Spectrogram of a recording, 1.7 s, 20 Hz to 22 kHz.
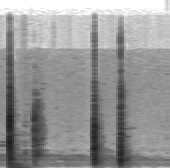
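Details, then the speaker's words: Renault Megane, 117,000 miles, dented door panel: a few sharp clunks and a scraping knock as the door opens; owner unsure whether it needs oil or is catching slightly, not too bad. "if you can hear that now I don't know if it just needs an oil or whether it's catching slightly but it seems okay it's not too bad"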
